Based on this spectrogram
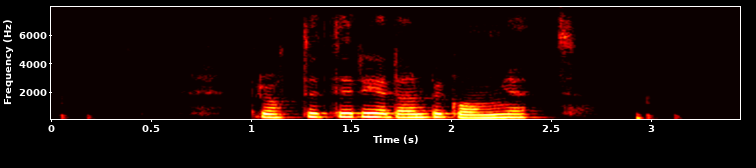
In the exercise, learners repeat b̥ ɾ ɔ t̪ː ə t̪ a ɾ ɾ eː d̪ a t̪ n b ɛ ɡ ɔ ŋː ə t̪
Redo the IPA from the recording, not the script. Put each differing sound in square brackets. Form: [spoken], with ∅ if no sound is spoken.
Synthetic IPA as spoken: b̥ ɾ ɔ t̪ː ə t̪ [æ] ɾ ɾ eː d̪ a [∅] n b ɛ ɡ ɔ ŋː ə t̪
